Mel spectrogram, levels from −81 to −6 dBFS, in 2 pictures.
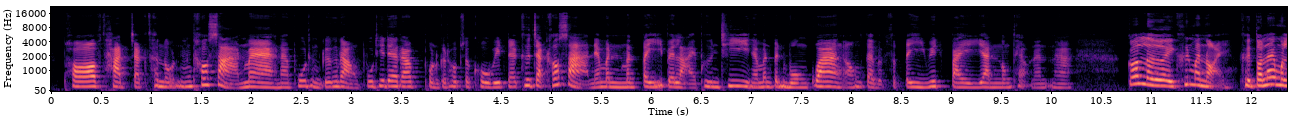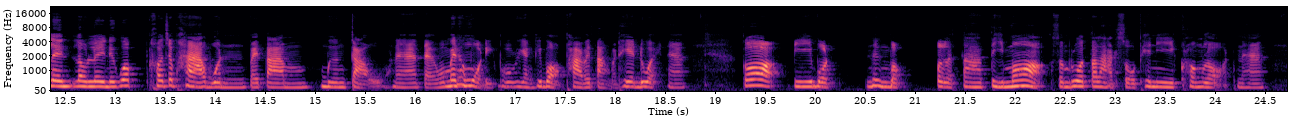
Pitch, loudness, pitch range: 225 Hz, -29 LUFS, 205-245 Hz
